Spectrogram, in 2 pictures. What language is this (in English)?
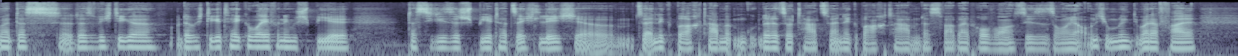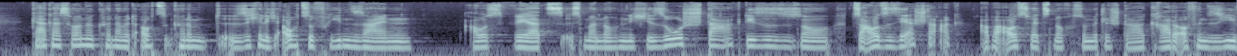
German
